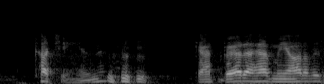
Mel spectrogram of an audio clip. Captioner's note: Oliver laughs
